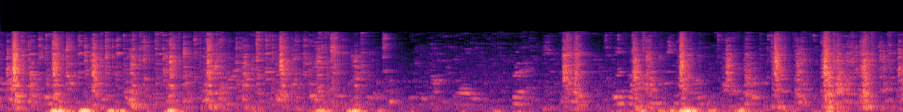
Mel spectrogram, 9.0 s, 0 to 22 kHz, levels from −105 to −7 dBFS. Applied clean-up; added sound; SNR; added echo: classical method WPE with log-MMSE.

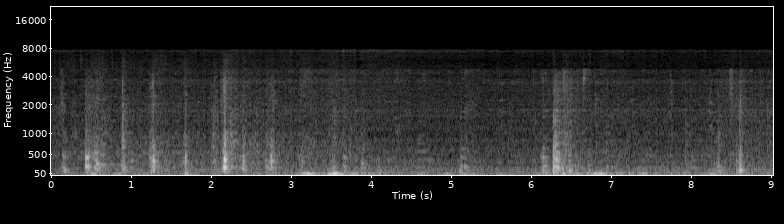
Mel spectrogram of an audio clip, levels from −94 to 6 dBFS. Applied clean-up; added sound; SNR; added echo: neural mask model DeepFilterNet 3.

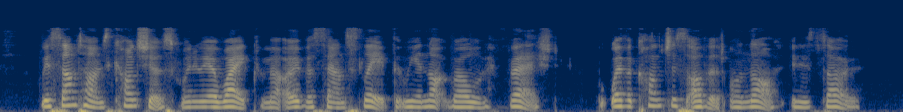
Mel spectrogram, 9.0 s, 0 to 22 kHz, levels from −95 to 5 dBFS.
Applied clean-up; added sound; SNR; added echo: none; none; none; none.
